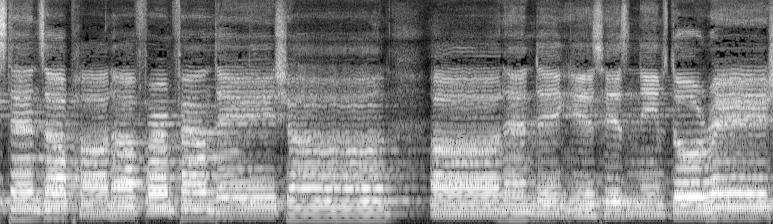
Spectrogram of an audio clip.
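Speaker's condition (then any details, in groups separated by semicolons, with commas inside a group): No condition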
